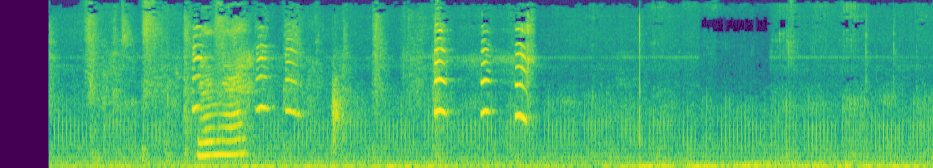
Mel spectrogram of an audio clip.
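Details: Baby kittens at play give a few short, high, thin mews in quick succession, with a soft low rumble like purring underneath and a faint background hiss.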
